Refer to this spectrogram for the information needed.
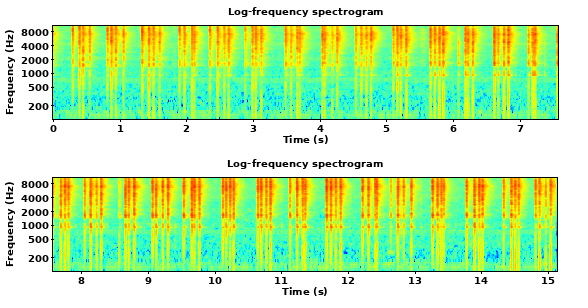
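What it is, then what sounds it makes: Plastic bottle of nail polish remover. Long natural nails tap rapidly and steadily on a medium translucent plastic bottle of Onyx soak-off nail polish remover, which looks full of liquid and is held close to the mic. Each tap is a short, dry, hollow click with a bassy thump and a bright tick, repeating over a constant low rumble.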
